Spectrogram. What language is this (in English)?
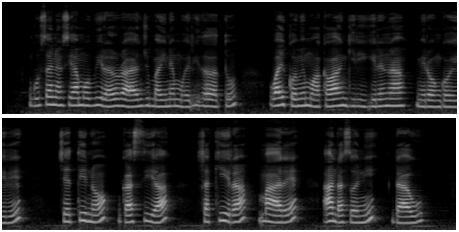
Kikuyu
